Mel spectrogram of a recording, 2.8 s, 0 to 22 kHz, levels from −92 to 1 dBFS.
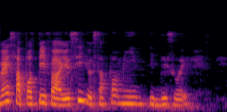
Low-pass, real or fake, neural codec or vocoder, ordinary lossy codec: none; real; none; none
